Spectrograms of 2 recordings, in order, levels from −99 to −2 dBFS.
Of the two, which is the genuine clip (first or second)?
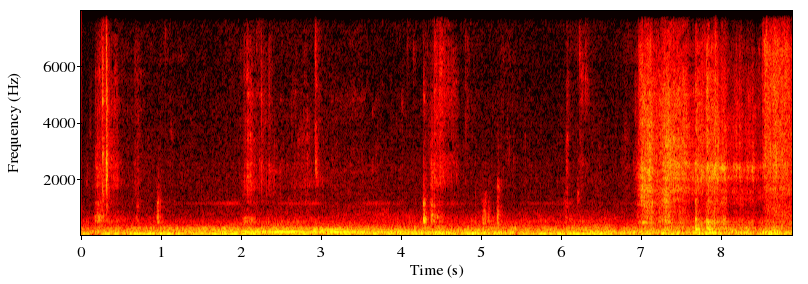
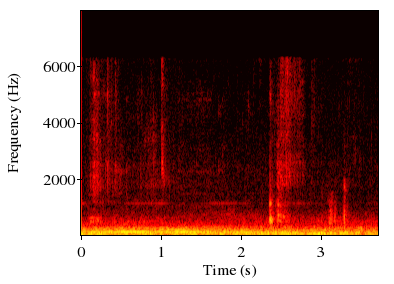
second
